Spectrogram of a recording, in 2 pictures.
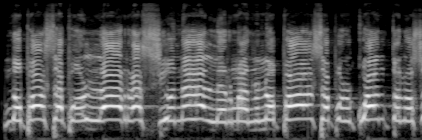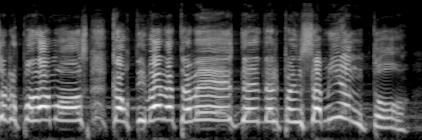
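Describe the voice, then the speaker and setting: Very high-voiced fervent woman preacher. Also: steady tone, a little slow, hardly any pauses. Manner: fervent, builds to shouting, addresses "hermano". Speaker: apostle preaching at a congress. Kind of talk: sermon.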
